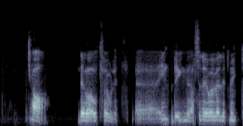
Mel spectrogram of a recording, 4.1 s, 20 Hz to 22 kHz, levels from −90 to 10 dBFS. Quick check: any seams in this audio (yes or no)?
yes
